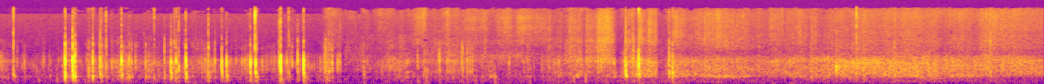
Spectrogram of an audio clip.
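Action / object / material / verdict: scrape / wooden paddle hairbrush with wooden pins / wood / none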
